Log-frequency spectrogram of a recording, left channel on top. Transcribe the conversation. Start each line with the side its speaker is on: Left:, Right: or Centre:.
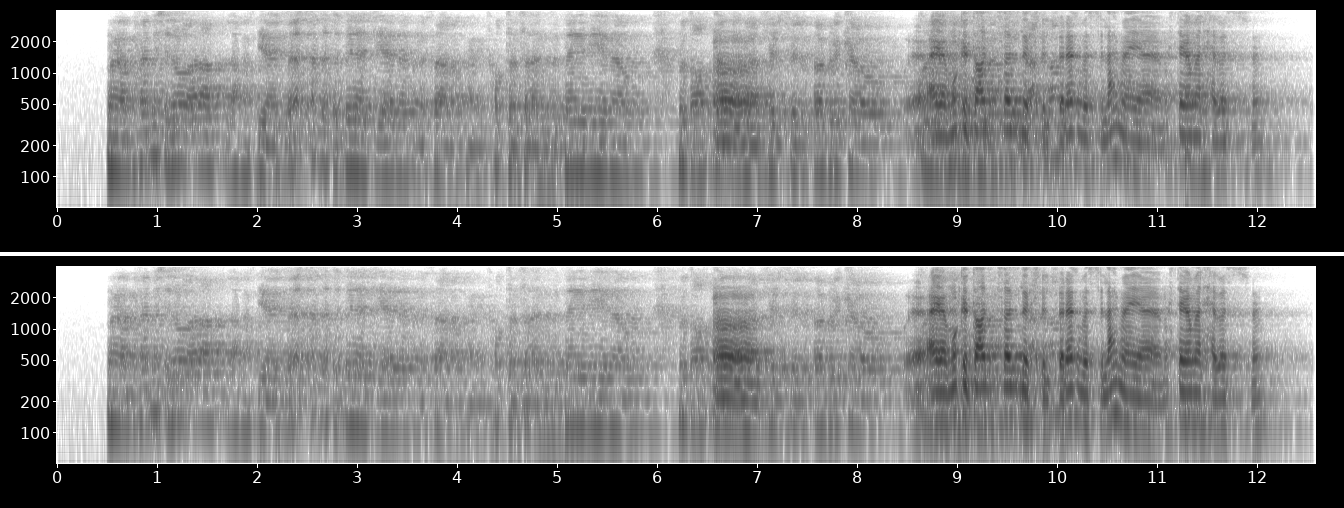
Left: ما بحبش اللي هو العب في اللحمه كتير يعني الفراخ حابه تتبلها زياده انا فاهمك يعني تحط مثلا زبادي هنا و... وتقعد تتبل
Right: اه
Left: بقى فلفل وبابريكا وكل
Right: اه
Left: الحاجات
Right: هي ممكن تقعد
Left: دي بس
Right: تتفزلك
Left: اللحمه
Right: في الفراخ بس اللحمة هي محتاجة
Left: ايوه
Right: ملح بس فاهم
